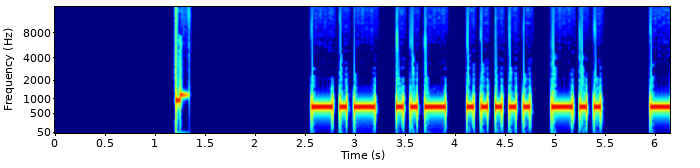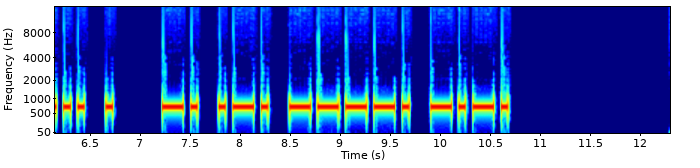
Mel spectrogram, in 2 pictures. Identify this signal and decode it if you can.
Morse code, heard as a keyed tone, about 17 wpm, 700 Hz. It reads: KU5D DE NR9C
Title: USA Callsign DE Callsign - 4 Characters - 17wpm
